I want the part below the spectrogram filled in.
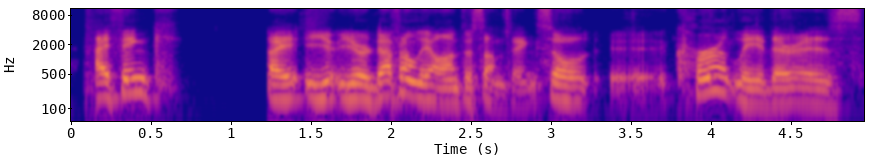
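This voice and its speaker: A man speaks with a Norwegian accent. The sound is dry and close, with no echo. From Norway. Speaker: tech ethics instructor and author. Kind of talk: podcast interview. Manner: formal, precise wording.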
